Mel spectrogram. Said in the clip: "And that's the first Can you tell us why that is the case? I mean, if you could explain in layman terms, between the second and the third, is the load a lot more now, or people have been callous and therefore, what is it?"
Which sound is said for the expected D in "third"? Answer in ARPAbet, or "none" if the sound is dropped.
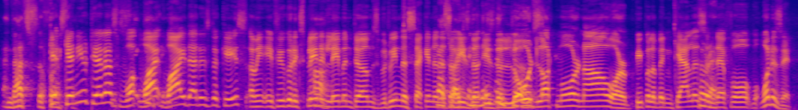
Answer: none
